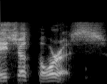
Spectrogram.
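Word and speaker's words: Dejah Thoris: Deja Thoris.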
